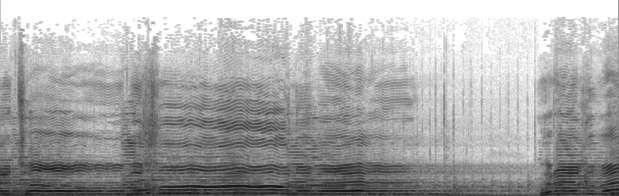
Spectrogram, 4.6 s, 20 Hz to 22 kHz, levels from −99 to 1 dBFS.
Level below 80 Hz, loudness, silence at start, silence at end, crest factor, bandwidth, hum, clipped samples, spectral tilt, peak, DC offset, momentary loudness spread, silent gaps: -34 dBFS; -11 LUFS; 0 s; 0 s; 10 dB; 15.5 kHz; none; under 0.1%; -3.5 dB/octave; -2 dBFS; under 0.1%; 16 LU; none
